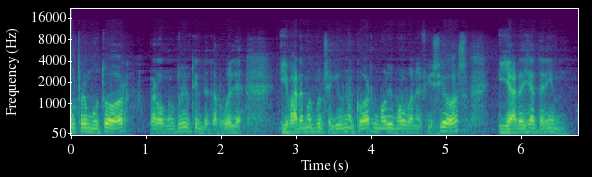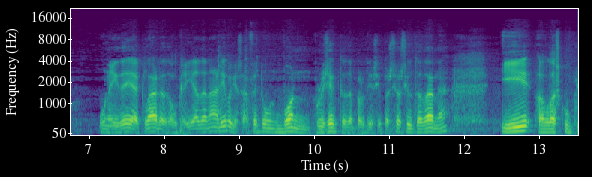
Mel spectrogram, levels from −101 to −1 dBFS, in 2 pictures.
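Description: Nothing goes wrong anywhere along the way here, so there's nothing to point to.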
